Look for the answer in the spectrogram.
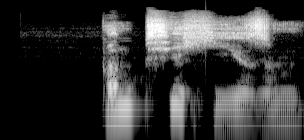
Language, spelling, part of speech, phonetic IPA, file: Russian, панпсихизм, noun, [pənpsʲɪˈxʲizm], Ru-панпсихизм.ogg
- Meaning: panpsychism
